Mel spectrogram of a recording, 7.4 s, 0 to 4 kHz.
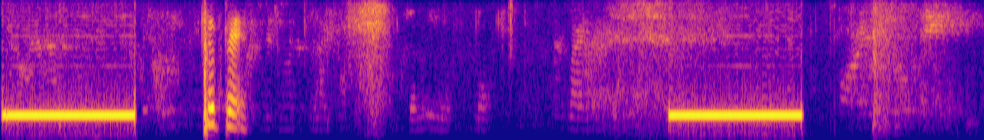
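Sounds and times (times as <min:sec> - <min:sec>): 
steady telephone tone after a dropped call: 0:00.0 - 0:01.0, 0:05.0 - 0:06.0
speech: 0:01.7 - 0:02.1.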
